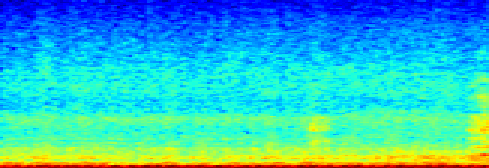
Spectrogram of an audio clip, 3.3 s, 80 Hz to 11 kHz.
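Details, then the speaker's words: 1987 Chevy Monte Carlo SS V8, cold, choke being opened after new transmission install: fast, even cold choke idle, no misses, knocks or ticks; normal cold high idle, engine staying running. "stay running open that choke it sounds great can we do it"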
